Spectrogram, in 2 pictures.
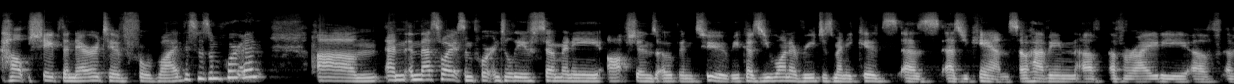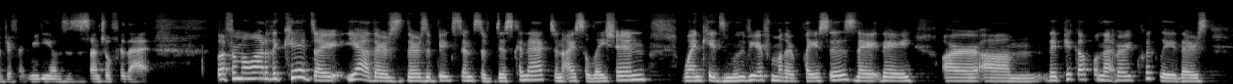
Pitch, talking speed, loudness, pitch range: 160 Hz, 205 wpm, -19 LUFS, 145-195 Hz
